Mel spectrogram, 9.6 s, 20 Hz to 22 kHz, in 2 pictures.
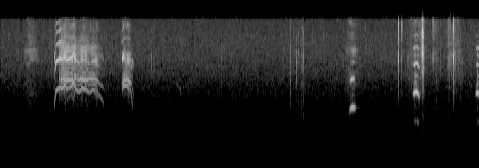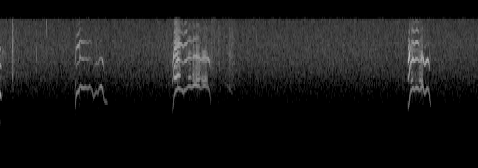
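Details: Osprey at its nest during evening feeding on 30 June 2022: short, arched, chirping calls with bright overtones, given singly and in brief bursts over several seconds, with faint clicks and taps between them against a steady hiss.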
